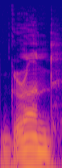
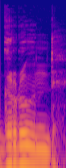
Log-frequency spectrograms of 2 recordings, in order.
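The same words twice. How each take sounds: First: "Grund" with a short uh, rhyming with fund; Americanized pronunciation. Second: "Grund" with a German oo, as Groond; original pronunciation. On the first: Host showing the changed surname, "Grund" said with uh. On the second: Host showing the old surname, "Grund" said as Groond. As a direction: round the vowel of "Grund" into oo. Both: Shown as a demonstration. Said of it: "their name got changed to Grund".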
